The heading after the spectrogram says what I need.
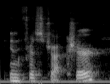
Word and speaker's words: infrastructure: syllable stress structure then when we add infra we just add an in and another schwa here for in for infrastructure first syllable stress with secondary stress on the struck infrastructure and then if we're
